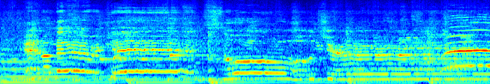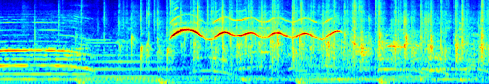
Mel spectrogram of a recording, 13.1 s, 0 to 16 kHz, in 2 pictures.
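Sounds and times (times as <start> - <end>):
instrumental guitar music: 6.6 - 13.0.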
